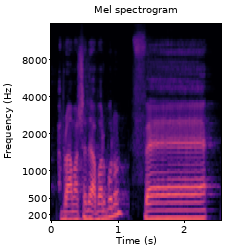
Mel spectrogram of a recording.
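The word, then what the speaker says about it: ف: ফা হরফটি উচ্চারণের ক্ষেত্রে বারিক হবে এবং এক আলিফ টেনে পড়তে হবে। আপনারা আমার সাথে আবার বলুন। ফা।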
